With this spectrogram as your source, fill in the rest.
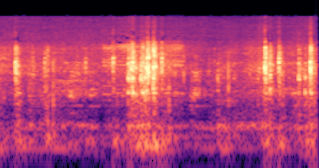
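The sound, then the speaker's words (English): Mechanical clicking and whirring from an elevator motor after a button is pushed, with a straining door sound rising in uneven bursts over a low steady hum, and no voices; the door stays open and the elevator does not move. “And the motor clicked and the door strained, but stayed open.”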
